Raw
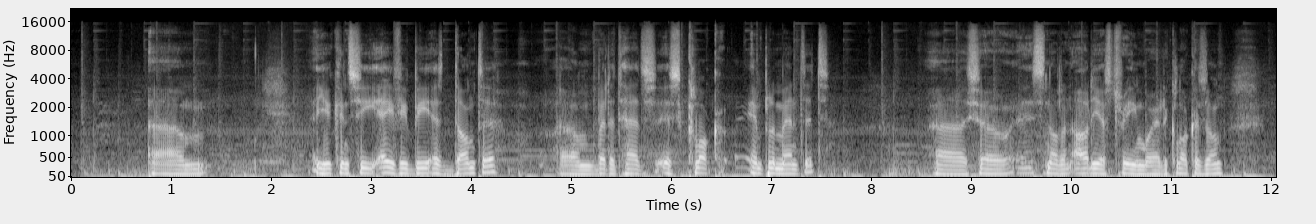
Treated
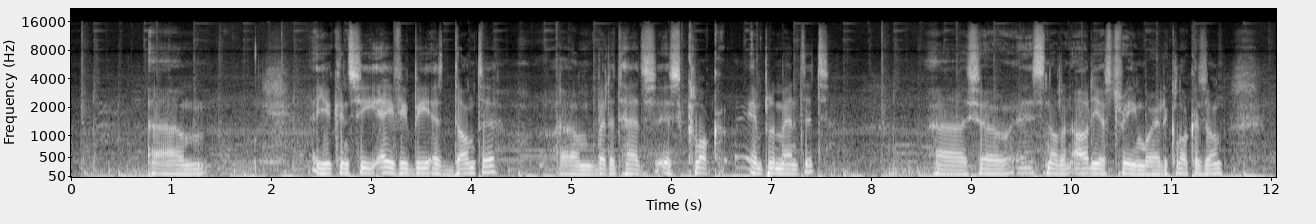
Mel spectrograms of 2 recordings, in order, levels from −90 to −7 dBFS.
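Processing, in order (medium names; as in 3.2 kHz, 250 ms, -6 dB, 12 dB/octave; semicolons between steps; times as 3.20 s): in parallel at 0 dB: compression, threshold -28 dBFS, peak gain reduction 15.5 dB; on the sum: band-stop 7.8 kHz, Q 9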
